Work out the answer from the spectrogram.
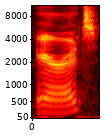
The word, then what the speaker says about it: Arutt: It's a r u tt and it rhymes with carrot, but it's not spelled like carrot. I know it's okay, but pronounced Dr. Erit. Erit.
